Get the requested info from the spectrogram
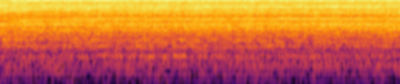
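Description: Single-serve electric blender running with a steady whir, blending a cup of tortilla chips and soda.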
